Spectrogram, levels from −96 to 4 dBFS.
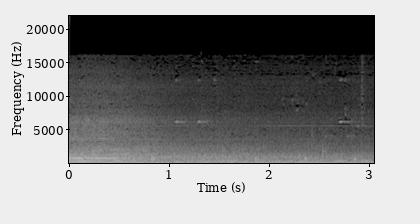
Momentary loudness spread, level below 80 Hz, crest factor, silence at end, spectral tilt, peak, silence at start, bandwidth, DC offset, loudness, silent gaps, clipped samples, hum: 8 LU; -40 dBFS; 16 dB; 0 s; -5 dB/octave; -14 dBFS; 0 s; 16.5 kHz; under 0.1%; -31 LUFS; none; under 0.1%; none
